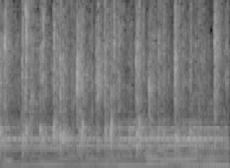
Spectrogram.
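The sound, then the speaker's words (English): Church audience clapping as an offering of praise to the Lord, a dense steady patter of many hands held under sustained, even tones throughout, fairly faint and without a break. “Please give the Lord a clap offering.”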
